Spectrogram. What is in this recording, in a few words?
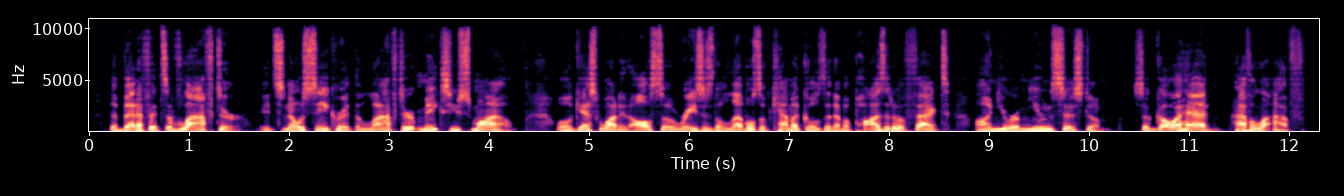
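News Laugh, male news item on light health, benefits of laughter; Broadcast, news; human voice speaking; VoiceBox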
